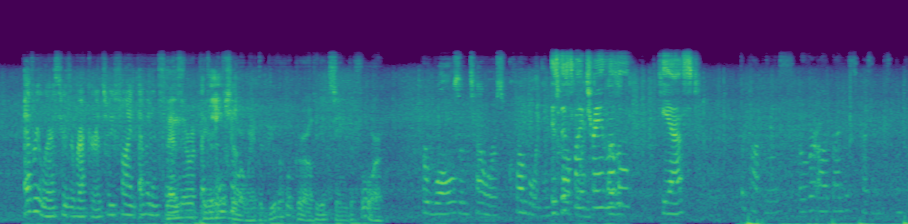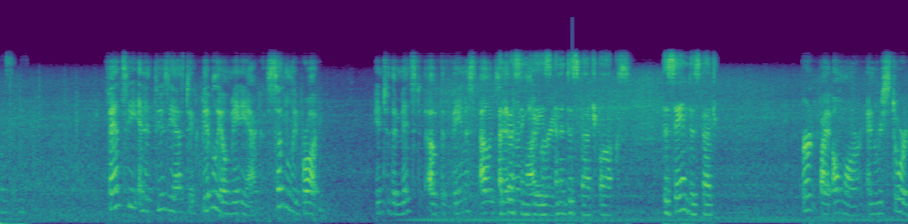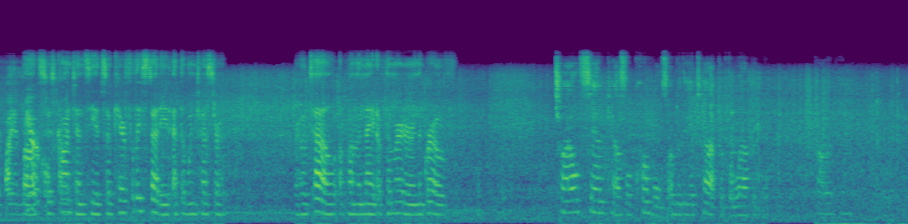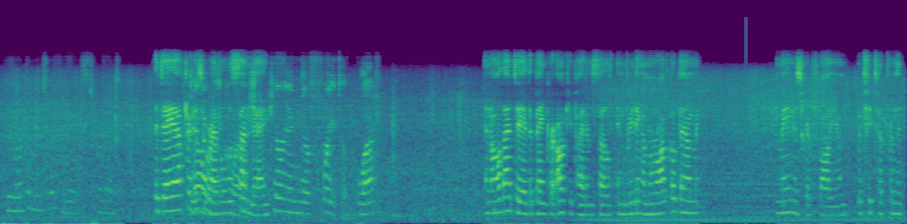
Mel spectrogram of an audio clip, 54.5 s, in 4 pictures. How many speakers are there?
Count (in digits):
6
